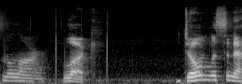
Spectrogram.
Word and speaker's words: Millar: His name's Miller. No, it's Millar. It's pronounced Millar.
